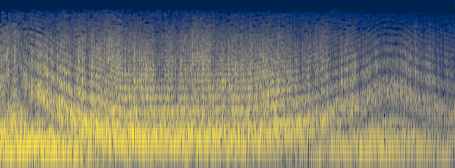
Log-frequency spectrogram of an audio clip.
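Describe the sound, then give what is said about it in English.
Spaceship thrusters fire as the ship leaps upward, a loud, sustained roaring blast with a deep rumble and sweeping, phasing whoosh tones that slowly ease off toward the end. “Dash hit the thrusters, and the Falcon leapt upward.”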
